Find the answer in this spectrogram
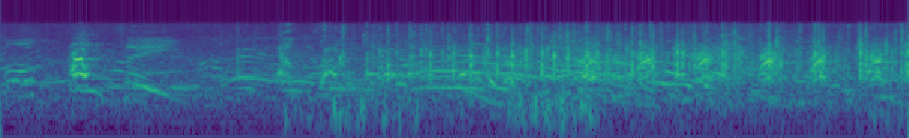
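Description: A dog barking over the chatter of a crowd.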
